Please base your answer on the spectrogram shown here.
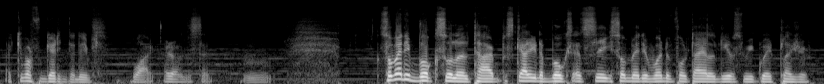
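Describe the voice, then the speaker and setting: Male let's player, medium pitch, reads story game narration aloud with casual playful reactions, faint music underneath. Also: quick pace, mellow. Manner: playful, chatty asides. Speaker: gaming YouTuber.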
